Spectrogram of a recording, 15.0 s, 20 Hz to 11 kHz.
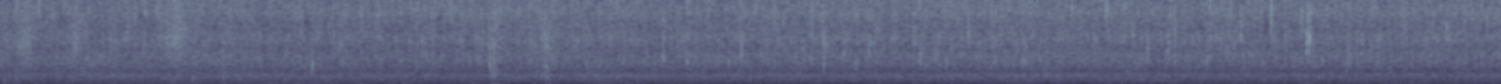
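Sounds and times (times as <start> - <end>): steady rain hiss: 0.0 - 15.0
raindrop ticks: 0.3 - 9.3.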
